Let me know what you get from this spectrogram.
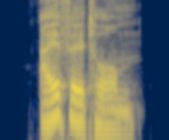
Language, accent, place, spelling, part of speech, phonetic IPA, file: German, Germany, Berlin, Eiffelturm, noun, [ˈaɪ̯fl̩ˌtʊʁm], De-Eiffelturm.ogg
- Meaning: Eiffel Tower (famous iron tower in Paris)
